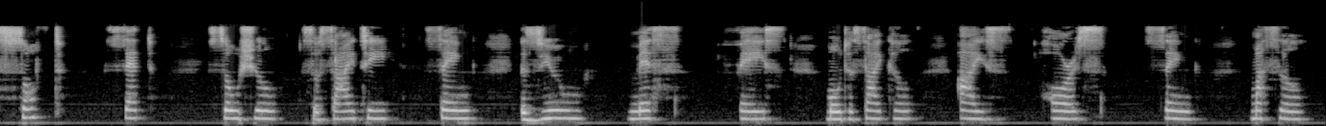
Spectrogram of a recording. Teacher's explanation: a voiceless sound so let's take a look at the video s is a sound which comes from the front part of the tongue and it touches your alveolar ridge so i know there are people who have problems in taking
